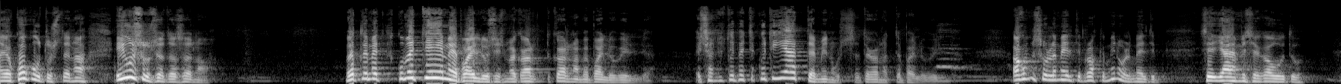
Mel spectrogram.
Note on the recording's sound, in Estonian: Audio salvestus koosolekult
